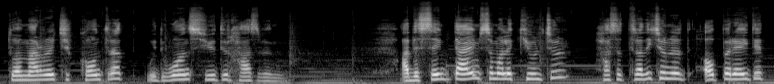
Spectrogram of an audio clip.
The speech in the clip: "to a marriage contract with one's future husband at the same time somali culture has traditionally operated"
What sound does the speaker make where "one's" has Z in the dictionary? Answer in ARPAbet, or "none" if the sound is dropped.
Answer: S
